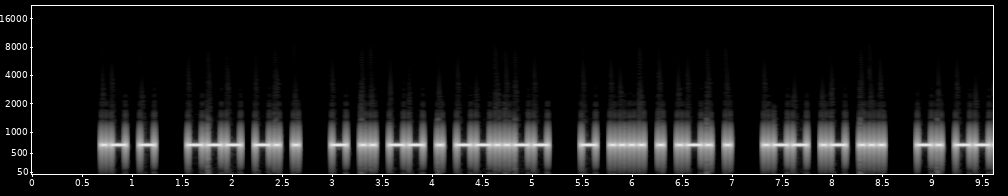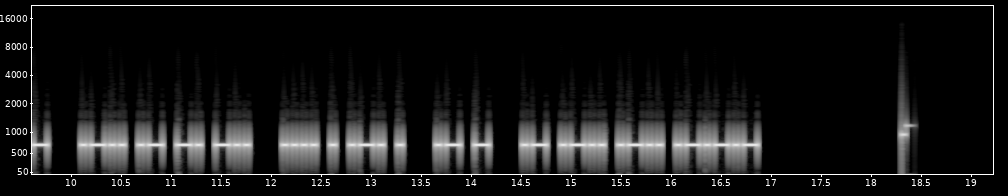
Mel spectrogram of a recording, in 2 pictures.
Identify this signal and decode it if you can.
Morse code, heard as a keyed tone, about 25 wpm, 700 Hz. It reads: AT ONE TIME, THERE WAS NO LAND HERE AT ALL.
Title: Sentences from Top 1000 Words - Review Part 1 - 25wpm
